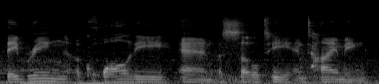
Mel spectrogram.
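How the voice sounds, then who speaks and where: A man's voice: mid-range voice, steady tone, unhurried, noisy background. A man talking as a game developer in a behind-the-scenes interview, conversational and reflective. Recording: clear music bed behind.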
